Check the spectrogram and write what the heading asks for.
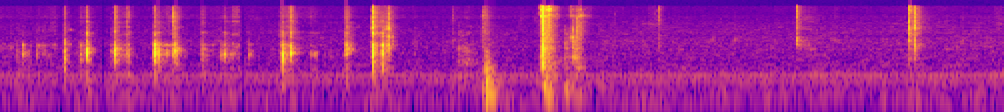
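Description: Long acrylic nails clicking and tapping on a plastic gel palette pot and its lid as it is handled and opened: a run of quick light clicks that thins out after about three seconds, with one louder click about four seconds in. A faint steady hum lies under it.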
